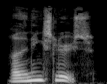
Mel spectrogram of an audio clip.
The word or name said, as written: redningsløs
